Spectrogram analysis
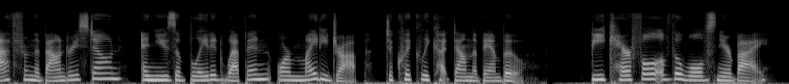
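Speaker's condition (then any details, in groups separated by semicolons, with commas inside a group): No condition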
